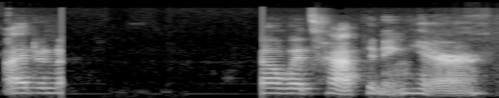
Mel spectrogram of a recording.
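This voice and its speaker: A woman's voice: mid-range voice, big pitch swings, a little slow, bright, forceful tone, a little hiss or hum. A dog trainer joining a live stream by video call, her voice distant and her audio repeatedly cutting out as she asks whether she can be heard. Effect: audio dropping out on a video call.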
